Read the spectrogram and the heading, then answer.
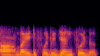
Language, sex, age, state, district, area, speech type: Telugu, female, 18-30, Telangana, Sangareddy, urban, conversation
